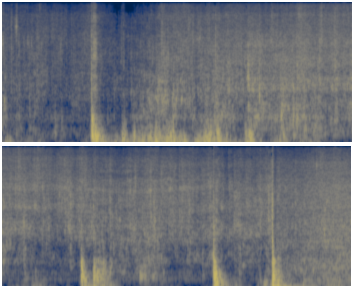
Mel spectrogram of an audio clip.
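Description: A canoe being paddled: paddle strokes swishing and splashing in the water, with a few sharp knocks inside the canoe, the loudest about a second and a half in and then three more later on.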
